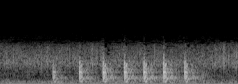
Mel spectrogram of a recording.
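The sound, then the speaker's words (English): Someone raps on a door about seven times in quick, even succession, each knock sharp, with only a low hum of room noise between them and no voices. “He knocked at the door and then skipped off down the corridor.”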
